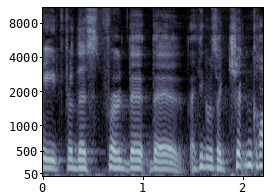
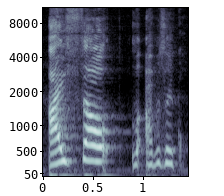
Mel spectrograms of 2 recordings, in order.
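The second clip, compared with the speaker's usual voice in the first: usual speaking voice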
